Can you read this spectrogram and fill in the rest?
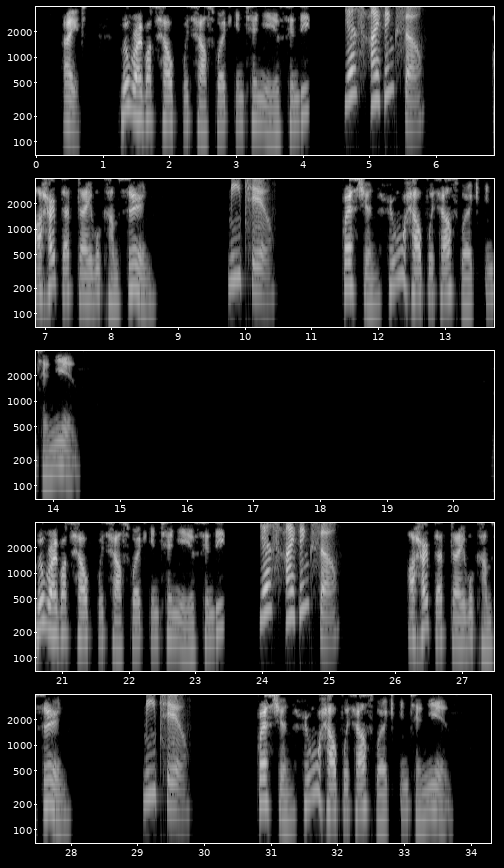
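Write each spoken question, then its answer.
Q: Question, who will help with housework in 10 years?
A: Robots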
